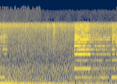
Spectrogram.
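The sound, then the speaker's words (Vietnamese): A loud, sustained screech of car brakes rises over a low engine rumble, sharpening into a piercing, steady squeal in the second half, as a car brakes hard for a woman who has walked into the middle of the road. No one speaks. “Rồi một tiếng phanh lớn vang lên, trước mắt Hương tối sầm lại.”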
